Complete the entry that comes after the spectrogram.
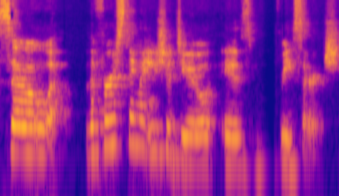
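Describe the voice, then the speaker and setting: A woman speaks in a somewhat breathy voice. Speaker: podcast marketing presenter. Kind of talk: webinar presentation. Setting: online webinar.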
